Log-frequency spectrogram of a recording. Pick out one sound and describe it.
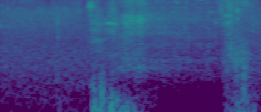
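A deep magical whoosh bursts and fades.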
